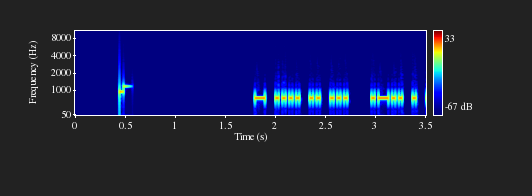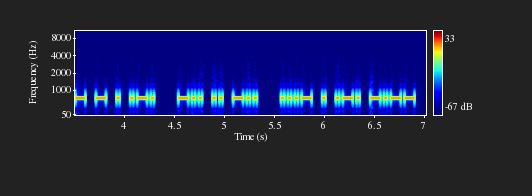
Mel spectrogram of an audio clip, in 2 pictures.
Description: Morse code, heard as a keyed tone, about 36 wpm, 700 Hz. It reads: THIS LETTER DID VERY
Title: Sentences from Top 1000 Words - Review Part 4 - 35wpm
